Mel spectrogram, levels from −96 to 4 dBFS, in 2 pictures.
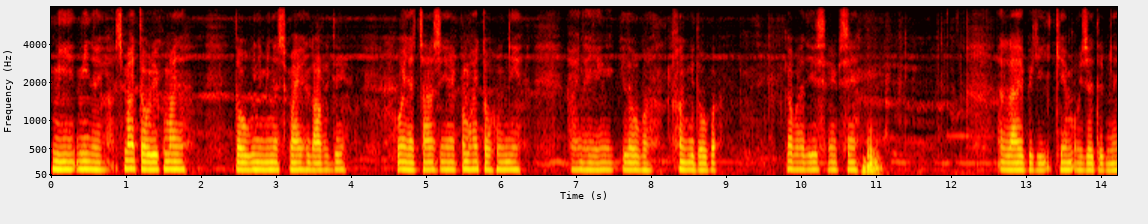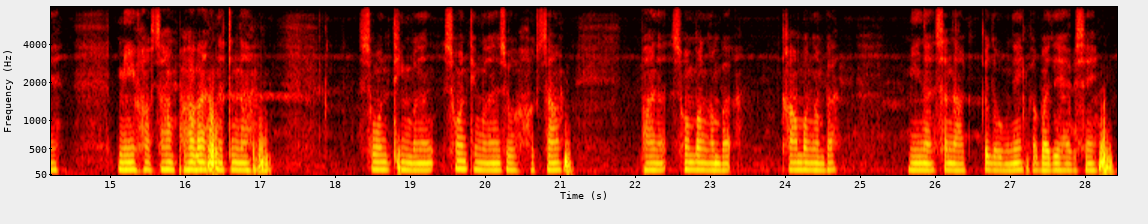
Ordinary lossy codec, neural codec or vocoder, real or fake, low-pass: none; codec, 16 kHz, 8 kbps, FreqCodec, smaller model; fake; none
